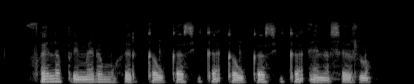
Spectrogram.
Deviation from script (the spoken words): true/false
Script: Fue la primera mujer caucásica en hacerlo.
true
